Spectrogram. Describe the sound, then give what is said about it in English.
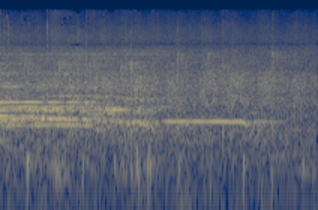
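A church audience gives an ovation to welcome a guest preacher, a quarterback, to the stage. The clapping is thick and continuous, loud at first and easing slightly after about halfway. “Come on, let's give him a big ovation.”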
